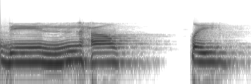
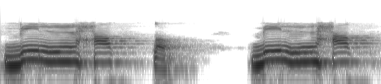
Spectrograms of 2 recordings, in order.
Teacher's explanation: থামার কারণে কফে সাকিন হয়ে যাবে · Shown in: second take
